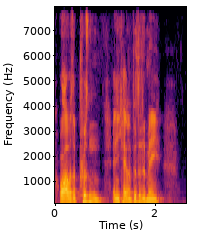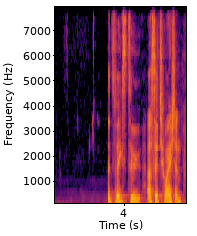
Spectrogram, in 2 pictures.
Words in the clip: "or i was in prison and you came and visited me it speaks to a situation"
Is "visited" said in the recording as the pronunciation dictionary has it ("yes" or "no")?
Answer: yes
